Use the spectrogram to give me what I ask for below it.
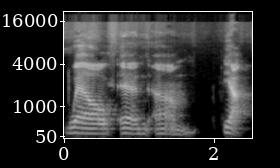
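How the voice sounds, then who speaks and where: A woman's voice: sits low, steady tone, very slow, gravelly, fairly bright tone. A woman co-hosting a casual nutrition podcast, chatty, trailing off with fillers and laughing often. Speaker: podcast co-host.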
